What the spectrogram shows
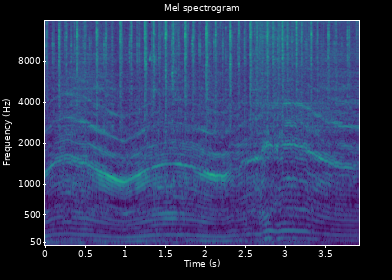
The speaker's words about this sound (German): Das ist ein Dynamo. So klang es früher häufiger, wenn wir mit dem Licht am Rad unterwegs waren. Der Seitenläufer Dynamo kratzt am sich drehenden Hinterrad und erzeugt durch die Reibung Strom.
